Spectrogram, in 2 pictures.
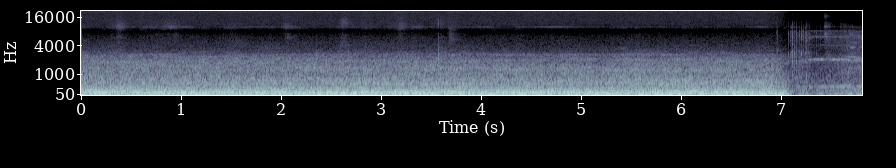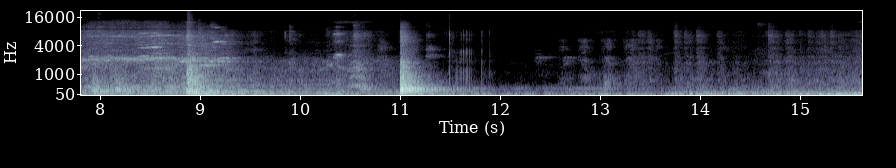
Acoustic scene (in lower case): elevator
